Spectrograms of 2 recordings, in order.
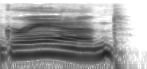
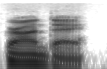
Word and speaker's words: Grande: You probably hang out with your favorite singer, Ariana Grand. Sophie, it's pronounced grande.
